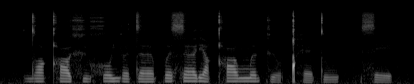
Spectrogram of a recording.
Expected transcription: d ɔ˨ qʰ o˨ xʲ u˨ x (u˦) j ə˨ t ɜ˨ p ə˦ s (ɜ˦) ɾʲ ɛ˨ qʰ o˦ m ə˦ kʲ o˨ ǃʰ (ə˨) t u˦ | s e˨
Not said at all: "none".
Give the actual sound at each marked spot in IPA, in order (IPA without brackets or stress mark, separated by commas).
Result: o˦, ɜ˦, ɛ˨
